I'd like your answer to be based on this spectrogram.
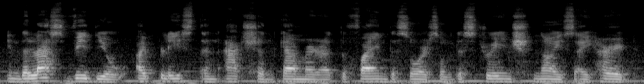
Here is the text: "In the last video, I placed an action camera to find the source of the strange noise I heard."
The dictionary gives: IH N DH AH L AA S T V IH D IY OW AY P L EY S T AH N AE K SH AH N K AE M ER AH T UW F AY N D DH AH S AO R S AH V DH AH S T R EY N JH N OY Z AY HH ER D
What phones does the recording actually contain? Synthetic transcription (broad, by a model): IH N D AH L AA S T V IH D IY OW AY P L EY S T AH N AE K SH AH N K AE M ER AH T UW F AY N D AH S AO R S AH V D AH S T R EY N JH N OY S AY HH ER D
